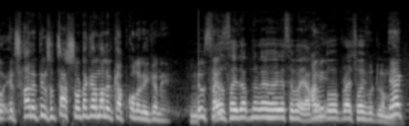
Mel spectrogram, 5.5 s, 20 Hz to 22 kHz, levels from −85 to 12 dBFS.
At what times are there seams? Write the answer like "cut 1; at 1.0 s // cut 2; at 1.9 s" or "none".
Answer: cut 1; at 2.7 s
